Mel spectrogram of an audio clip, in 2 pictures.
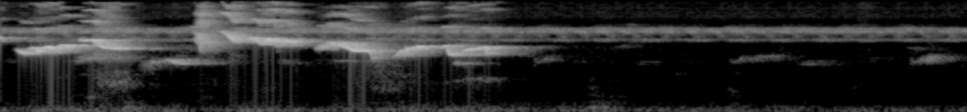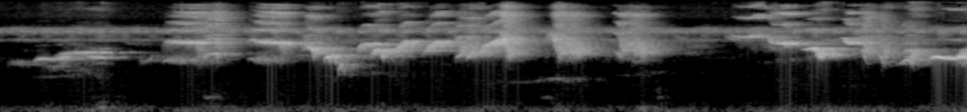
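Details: Oriental magpie-robin singing in the morning in India among other birds: bursts of varied whistled and chirpy phrases, a quiet pause midway, then more rapid warbling notes over a steady high insect-like hiss.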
